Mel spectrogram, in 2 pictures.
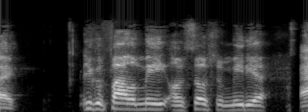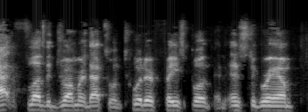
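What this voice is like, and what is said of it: Usual voice. Nothing is said of it.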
